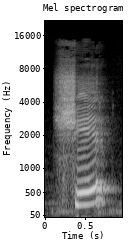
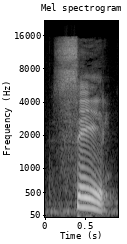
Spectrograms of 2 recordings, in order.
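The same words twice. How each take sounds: First: शेर opened with a hushing "sh"; clear "sh" sound. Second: शेर said as "ser", with a hissing s; plain "s" sound. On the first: Teacher showing students the lion word, crisp "sh". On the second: Teacher showing students the weight-unit word, plain "s". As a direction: say "s" in place of "sh" in शेर. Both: Shown as a demonstration. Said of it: "तो वो शेर और ये शेर हो गया".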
